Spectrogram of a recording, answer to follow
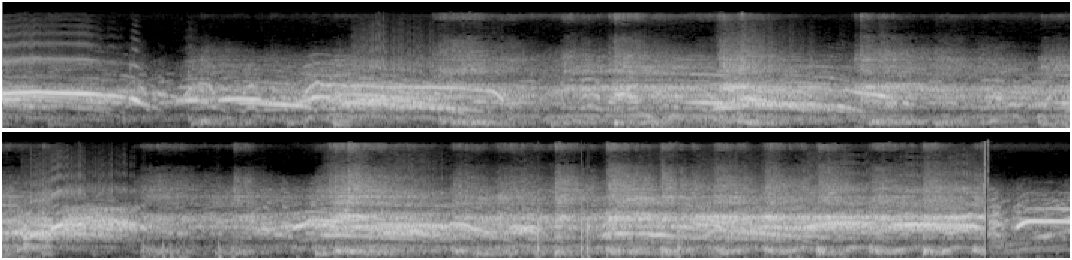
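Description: A crowd of many voices shouting and cheering together, overlapping continuously.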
